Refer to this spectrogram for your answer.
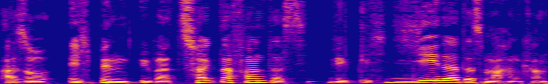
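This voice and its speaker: On a very clean recording with a silent background, a man speaks at a moderate pace. His medium pitch shows ordinary pitch variation. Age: 20s. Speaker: web and tech team member. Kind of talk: casual interview.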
